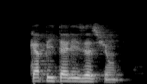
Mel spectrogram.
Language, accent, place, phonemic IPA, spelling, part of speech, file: French, France, Lyon, /ka.pi.ta.li.za.sjɔ̃/, capitalisation, noun, LL-Q150 (fra)-capitalisation.wav
- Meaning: capitalisation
